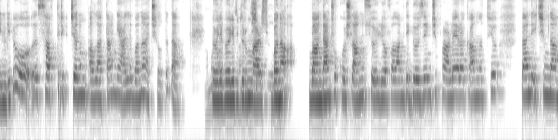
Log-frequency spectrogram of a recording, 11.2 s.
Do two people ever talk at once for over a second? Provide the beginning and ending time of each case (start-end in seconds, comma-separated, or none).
4.2-5.8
